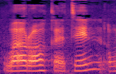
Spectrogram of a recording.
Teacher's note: ra is going to be heavy, qaf is going to be heavy. Waraqatin illa, so this is going to be idhar, so this noon sound is going to be very clear.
